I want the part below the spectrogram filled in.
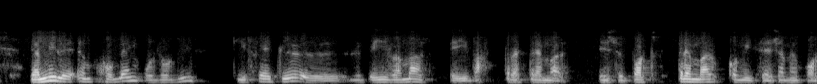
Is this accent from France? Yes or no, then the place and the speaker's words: no; Guinea; moved away as an adult; Je suis sorti de la Guinée depuis Je crois le 3 décembre 2022, donc ça fait plus d'un an que je suis hors de la Guinée maintenant.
